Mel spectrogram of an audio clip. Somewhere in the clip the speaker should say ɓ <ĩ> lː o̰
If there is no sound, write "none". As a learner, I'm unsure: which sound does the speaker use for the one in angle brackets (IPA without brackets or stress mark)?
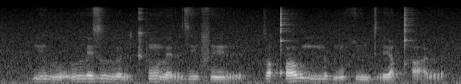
ĩ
